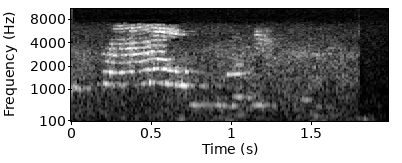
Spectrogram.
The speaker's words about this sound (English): Is that your cat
